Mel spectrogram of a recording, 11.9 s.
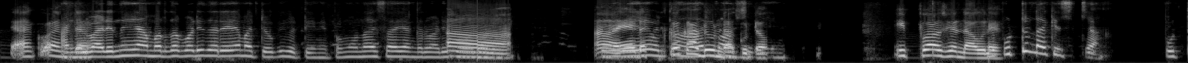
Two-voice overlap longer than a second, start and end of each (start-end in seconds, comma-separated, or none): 6.0-7.7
